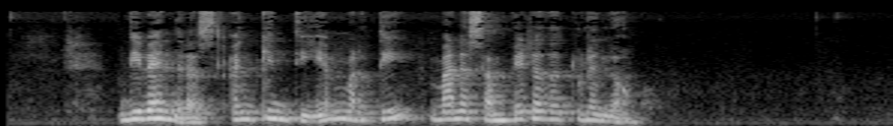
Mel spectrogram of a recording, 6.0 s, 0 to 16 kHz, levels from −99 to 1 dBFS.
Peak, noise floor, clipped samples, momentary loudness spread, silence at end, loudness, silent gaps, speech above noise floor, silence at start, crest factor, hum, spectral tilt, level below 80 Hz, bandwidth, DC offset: -10 dBFS; -69 dBFS; under 0.1%; 9 LU; 1.7 s; -27 LUFS; none; 43 dB; 0.5 s; 18 dB; none; -5.5 dB/octave; -64 dBFS; 11.5 kHz; under 0.1%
